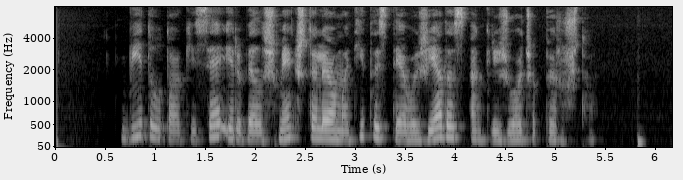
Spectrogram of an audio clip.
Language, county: Lithuanian, Kaunas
